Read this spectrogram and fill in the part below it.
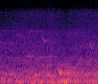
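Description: Soft, low cooing of Andhra pigeons close by in a loft, a gentle burbling murmur over a quiet background.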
